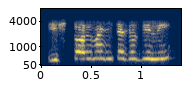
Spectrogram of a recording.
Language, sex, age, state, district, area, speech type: Bengali, female, 30-45, West Bengal, Nadia, rural, conversation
